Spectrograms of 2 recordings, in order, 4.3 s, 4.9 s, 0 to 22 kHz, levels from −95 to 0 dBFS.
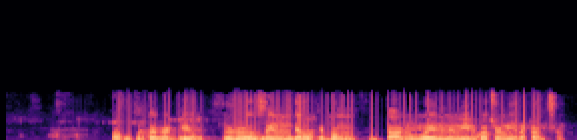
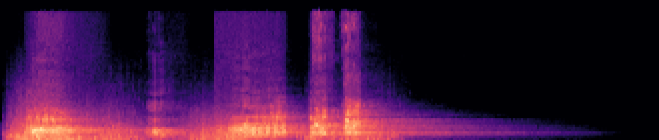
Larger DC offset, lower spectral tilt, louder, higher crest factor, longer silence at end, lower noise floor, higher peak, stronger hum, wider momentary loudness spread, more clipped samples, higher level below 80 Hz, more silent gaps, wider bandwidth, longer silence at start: neither; first, -5.5 dB/octave vs -2.5 dB/octave; about the same, -17 LUFS vs -15 LUFS; about the same, 16 dB vs 20 dB; second, 0.1 s vs 1.85 s; second, -49 dBFS vs -86 dBFS; about the same, -2 dBFS vs 0 dBFS; neither; second, 8 LU vs 18 LU; neither; first, -42 dBFS vs -60 dBFS; neither; second, 8 kHz vs over 20 kHz; first, 0.85 s vs 0.05 s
